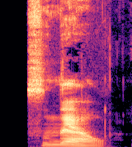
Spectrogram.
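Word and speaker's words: snel: Wait, how do you say schnell in Dutch? – Schnell. – Snell.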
